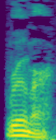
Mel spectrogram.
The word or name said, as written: rumor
